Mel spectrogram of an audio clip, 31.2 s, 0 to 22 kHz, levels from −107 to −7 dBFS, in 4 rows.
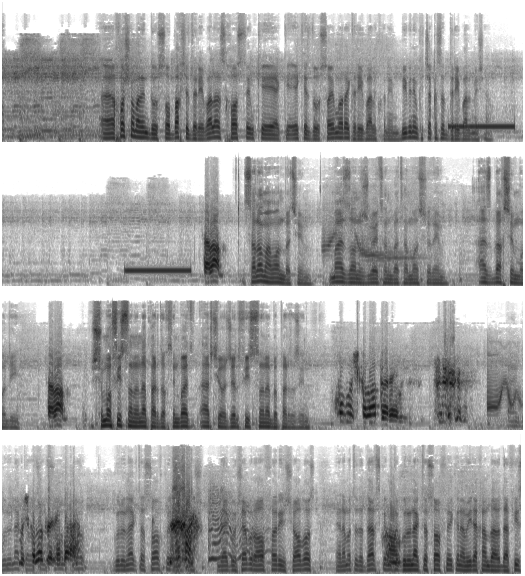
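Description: No fault turns up anywhere in the recording.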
